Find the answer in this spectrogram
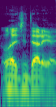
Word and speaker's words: Legendaria: Legendaria. Legendaria, yeah. That's exactly how you say it in Italian.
